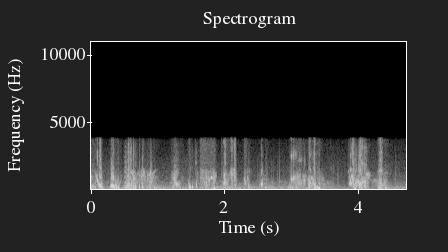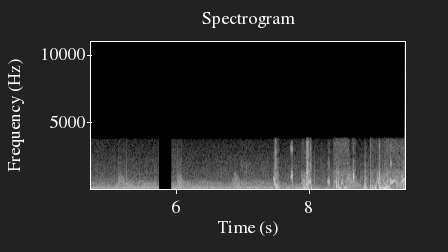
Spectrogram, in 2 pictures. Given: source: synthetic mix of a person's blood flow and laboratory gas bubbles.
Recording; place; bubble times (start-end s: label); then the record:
Doppler ultrasound of blood flow; subclavian vein
0.00-0.22 s: bubbles
0.28-1.05 s: bubbles
1.19-1.41 s: bubbles
1.45-1.89 s: bubbles
1.95-2.20 s: bubbles
2.29-2.42 s: bubbles
2.53-2.67 s: bubbles
2.97-3.51 s: bubbles
3.85-4.48 s: bubbles
7.46-7.57 s: bubbles
7.72-7.77 s: bubbles
7.88-8.06 s: bubbles
8.27-8.32 s: bubbles
8.36-8.60 s: bubbles
8.63-8.71 s: bubbles
8.81-8.88 s: bubbles
8.92-9.44 s: bubbles
From the record:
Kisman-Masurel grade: 332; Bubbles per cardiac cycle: rolling drumbeat, 9 or more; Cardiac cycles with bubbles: 50 to 99%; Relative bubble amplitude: moderate (0.250 to 0.450); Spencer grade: 3 (all of the cardiac periods contain showers or single bubble signals, but not dominating or overriding the cardiac motion signals); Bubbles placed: anywhere in the cardiac cycle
